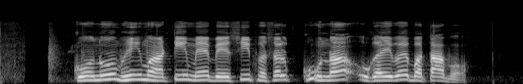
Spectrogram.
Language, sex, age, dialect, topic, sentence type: Maithili, male, 25-30, Angika, agriculture, question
